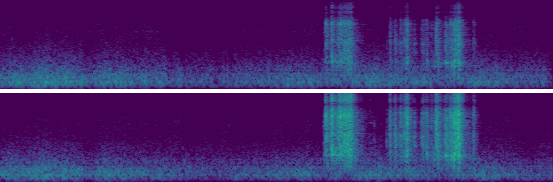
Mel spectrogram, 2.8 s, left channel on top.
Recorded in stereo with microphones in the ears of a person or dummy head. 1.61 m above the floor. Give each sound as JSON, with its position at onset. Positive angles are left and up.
{"t": 1.6, "sound": "a rattle", "side_deg": -60}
